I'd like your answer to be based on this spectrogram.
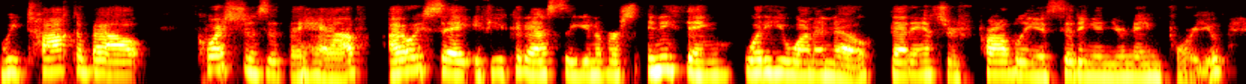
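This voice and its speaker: Her voice sits at a medium pitch as a woman speaks with ordinary pitch variation. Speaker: name expert, author. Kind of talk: interview. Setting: podcast. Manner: fast.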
